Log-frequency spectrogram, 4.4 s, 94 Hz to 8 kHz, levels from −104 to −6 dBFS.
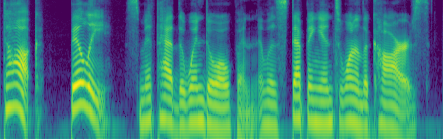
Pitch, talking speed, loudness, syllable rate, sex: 160 Hz, 205 wpm, -19 LUFS, 5.4 syllables/s, female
